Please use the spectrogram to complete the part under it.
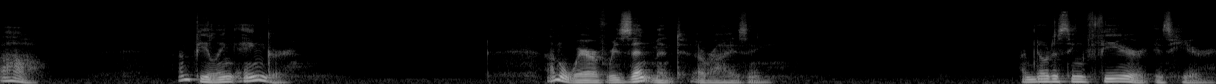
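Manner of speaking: caring, kind, gentle voice. Guiding listeners to name their emotions for themselves, in a kind and gentle voice. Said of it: "name it for yourself in a kind and gentle voice".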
